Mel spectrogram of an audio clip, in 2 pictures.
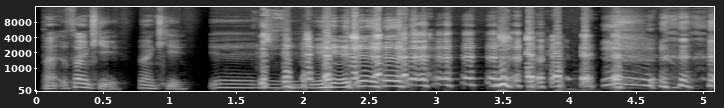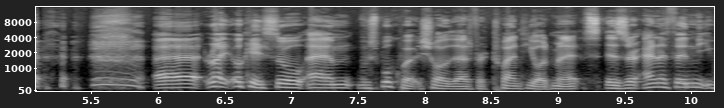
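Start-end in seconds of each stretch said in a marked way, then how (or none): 1.7-5.9 long high zombie wail; zombie moan. Real, not acted. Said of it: "That might be the best".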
